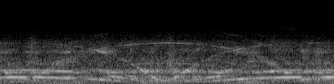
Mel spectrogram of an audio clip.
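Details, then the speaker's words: Hobby CNC router air-cut test with the spindle running, not fast: motor tones glide smoothly up and down as the axes trace circles over a steady spindle hum, running normally. "It's cutting circles. Cutting circles is awesome. It sounds really funny."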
